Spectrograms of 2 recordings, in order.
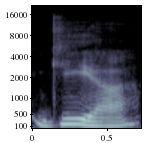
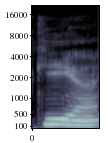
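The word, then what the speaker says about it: guía: gantis which means peas notice how the U in these two Spanish words Gia and G santis is preceded by the letter G and Then followed by the letter i thus making the U or the U in these two words in Spanish completely silent so just remember that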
